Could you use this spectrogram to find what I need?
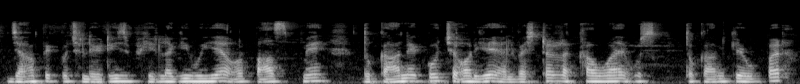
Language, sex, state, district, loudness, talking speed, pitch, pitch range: Hindi, male, Bihar, Lakhisarai, -16 LUFS, 180 wpm, 135 Hz, 125-145 Hz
